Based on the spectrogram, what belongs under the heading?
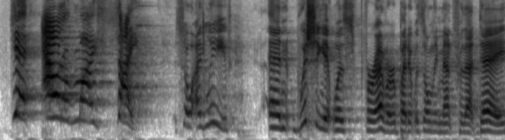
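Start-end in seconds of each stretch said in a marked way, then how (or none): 0.2-2.1 high, loud, furious shouting at the top of lungs. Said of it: "shouts at the top of his lungs".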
